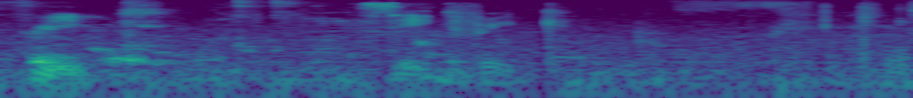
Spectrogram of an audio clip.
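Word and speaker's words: Cygfrek: catch your name your auto and z freak seek freak can you spell that for me daniel c y g f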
